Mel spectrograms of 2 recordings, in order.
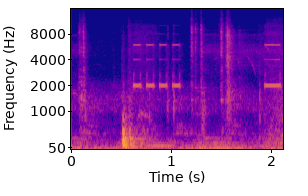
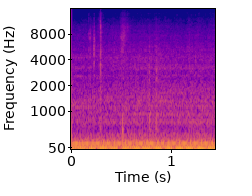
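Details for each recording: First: Nissan Titan: single sharp starter click when the key turns, then no cranking; battery measured 11.9 V, dead. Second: Nissan Titan after starter replacement for a click-no-start: restarted, low steady rumble at idle with earlier ticking gone; owner suspected exhaust leak or lifters not pumped up; engine now quiet and smooth.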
